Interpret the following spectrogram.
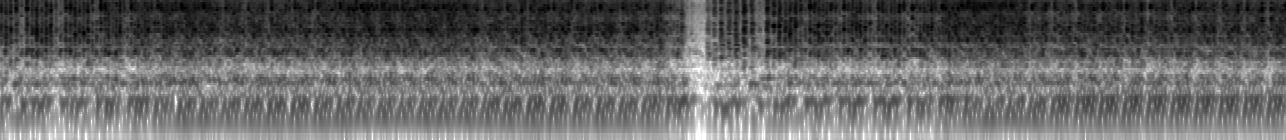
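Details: Previously hydrolocked engine started on choke, with some plugs still wet: it holds a steady, even-firing idle with a deep low rumble and no knocks or misses. Running normally.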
